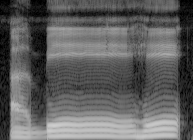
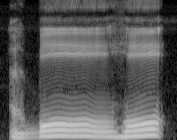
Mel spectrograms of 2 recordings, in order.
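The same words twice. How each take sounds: The two takes are said the same way.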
